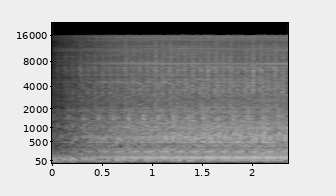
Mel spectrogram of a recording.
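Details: Renault Symbol, engine fully rebuilt a month earlier, then strange ticking: failed timing belt tensioner bearing let the belt jump a tooth, so the engine picks up from idle into a rough, buzzing, vibrating run.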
